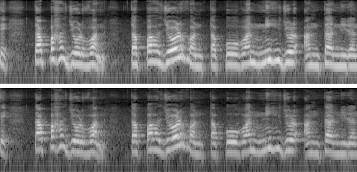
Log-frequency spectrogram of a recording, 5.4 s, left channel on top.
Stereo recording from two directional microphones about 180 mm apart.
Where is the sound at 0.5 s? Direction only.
45° left (ahead or behind).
